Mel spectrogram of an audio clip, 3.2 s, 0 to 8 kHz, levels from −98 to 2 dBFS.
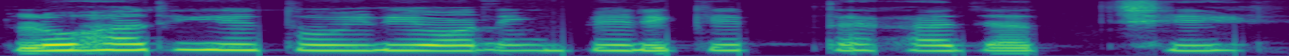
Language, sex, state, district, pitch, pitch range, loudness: Bengali, female, West Bengal, Alipurduar, 300 Hz, 295-315 Hz, -19 LUFS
